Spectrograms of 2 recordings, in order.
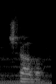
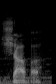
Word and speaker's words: Shava: Shava. I was going to go check, but you got it. I'd forgotten. What was that again? Sorry, I'm finally making notes. Shava? Shava.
